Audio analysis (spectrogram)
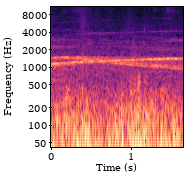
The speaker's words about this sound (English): A lot of sirens today. What else is new?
